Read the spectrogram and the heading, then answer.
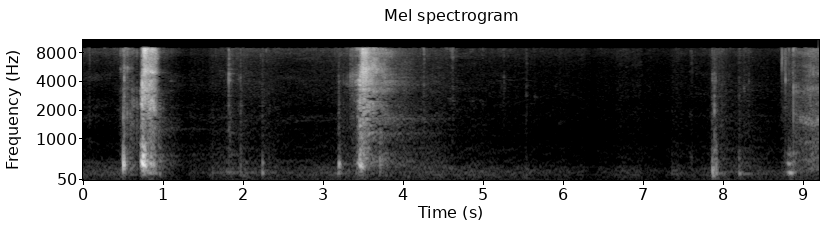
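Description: Two sneezes, each a short, sharp burst, about three seconds apart in near silence, followed later by a few faint small sounds.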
